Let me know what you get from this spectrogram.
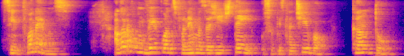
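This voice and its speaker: A woman's voice: mid-range voice, expressive, dark tone. Chatty Brazilian woman teaching grammar, roomy. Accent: Brazilian Portuguese. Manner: chatty, calls students "gente" and "amores", asks questions for them and answers them; spells out sounds slowly while writing. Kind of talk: recorded classroom lesson. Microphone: camera set up in front of her. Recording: roomy, slightly dull sound.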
